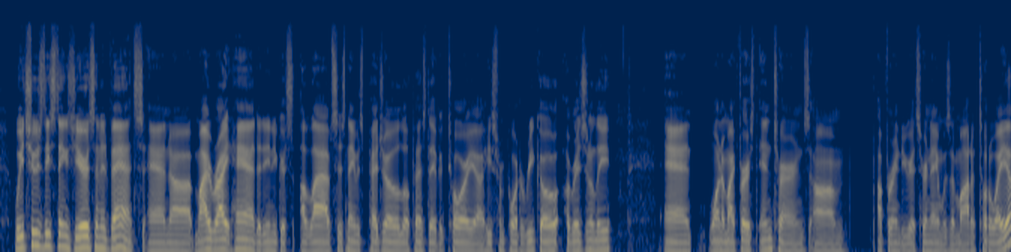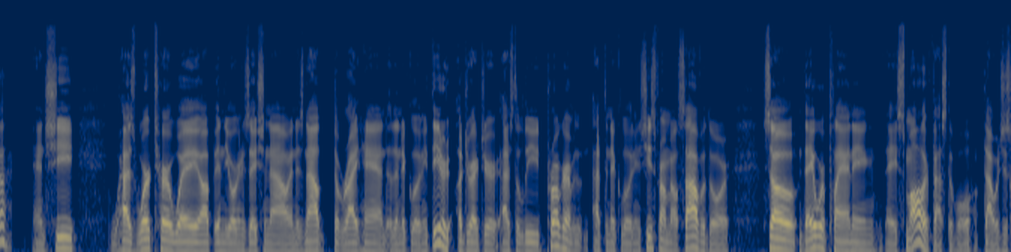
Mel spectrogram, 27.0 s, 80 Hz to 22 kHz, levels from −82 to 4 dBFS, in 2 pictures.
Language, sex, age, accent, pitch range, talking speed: English, male, 20-39, American, 95-110 Hz, 190 wpm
